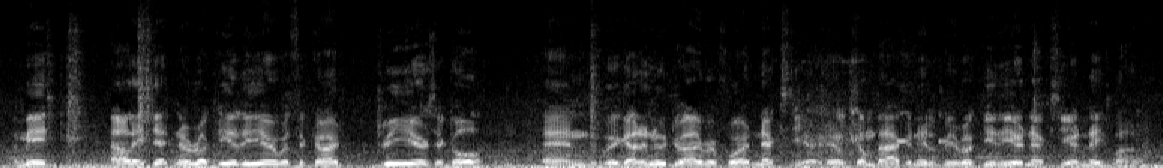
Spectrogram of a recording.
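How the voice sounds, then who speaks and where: A man with an Ontario accent at a fairly high pitch and fairly quick pace, fairly even intonation, noticeable background noise and audible room echo. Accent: Canadian (Ontario). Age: 80s+. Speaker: retired race car driver. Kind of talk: casual interview.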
